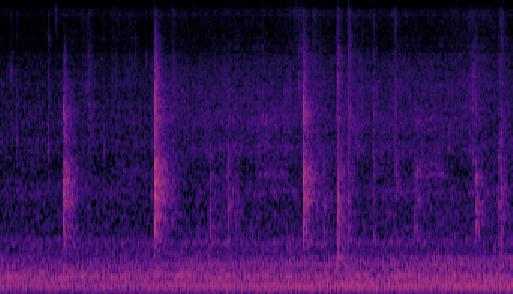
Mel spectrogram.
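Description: Kitchen knife slicing a cooked chicken breast on a plastic chopping board: a handful of sharp knocks as the blade hits the board, a second or two apart, over a steady low hum.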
